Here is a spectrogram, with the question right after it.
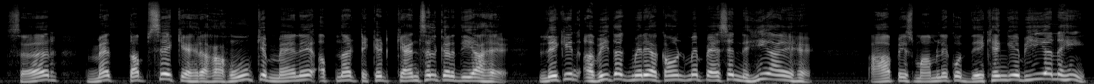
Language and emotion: Hindi, angry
